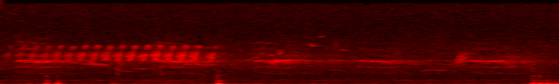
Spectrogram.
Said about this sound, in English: Chittering by a wild bird coming in.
